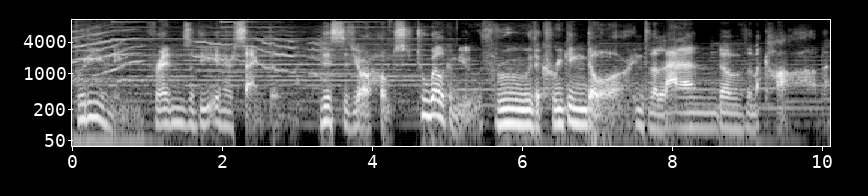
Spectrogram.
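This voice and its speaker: A man's voice: on the low side, gravelly, full character voice. Guy acting as spooky old radio horror host, real swoopy delivery, darkly jokey, music behind him. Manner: theatrical, sinister, drawn-out delivery. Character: macabre, darkly joking male horror-show host. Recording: music under the voice.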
